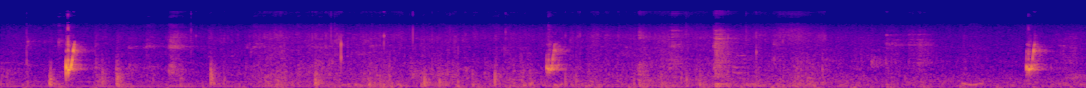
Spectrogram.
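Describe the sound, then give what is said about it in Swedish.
A water drop drips every five seconds: three clear plinks, each a sharp drip ringing over a faint, low background hum. “Det ni hör nu är en vattendroppe som droppar var femte sekund.”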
